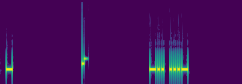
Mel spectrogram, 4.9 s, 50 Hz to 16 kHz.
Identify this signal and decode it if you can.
Morse code, heard as a keyed tone, about 30 wpm, 700 Hz. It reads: T D V
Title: Top Two Letter Combinations in Words 30wpm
